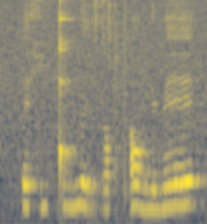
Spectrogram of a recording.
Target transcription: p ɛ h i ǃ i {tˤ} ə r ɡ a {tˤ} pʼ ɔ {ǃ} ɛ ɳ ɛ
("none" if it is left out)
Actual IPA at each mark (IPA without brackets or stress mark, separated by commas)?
n̪, tˤ, ŋ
